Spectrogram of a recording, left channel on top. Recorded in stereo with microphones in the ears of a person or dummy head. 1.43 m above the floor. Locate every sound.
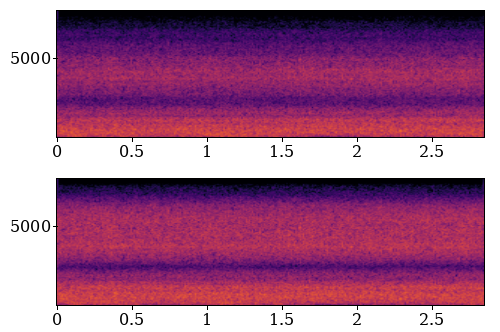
0.0 s running water: 35° right (ahead or behind)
